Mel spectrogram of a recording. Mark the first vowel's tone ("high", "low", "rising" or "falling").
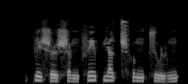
falling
